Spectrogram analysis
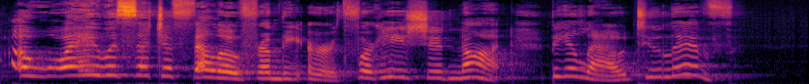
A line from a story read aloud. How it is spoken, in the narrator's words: they shouted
